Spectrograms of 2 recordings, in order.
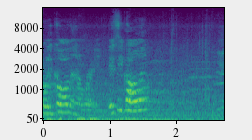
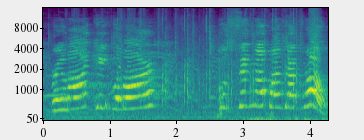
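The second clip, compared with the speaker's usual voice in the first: loud, rousing announcement to the crowd; calling out loud; 4 semitones higher, 8 dB louder than usual. Real, not acted. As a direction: shout his name out to the whole rally. Announcing caller to rally crowd.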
